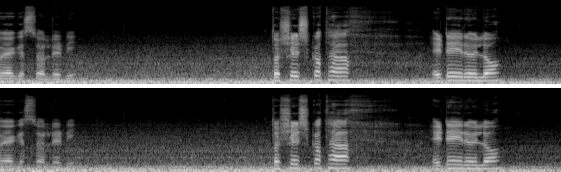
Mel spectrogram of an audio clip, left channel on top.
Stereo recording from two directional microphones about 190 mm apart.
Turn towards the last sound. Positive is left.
turn(degrees=20)  # may be behind; listen again after turning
